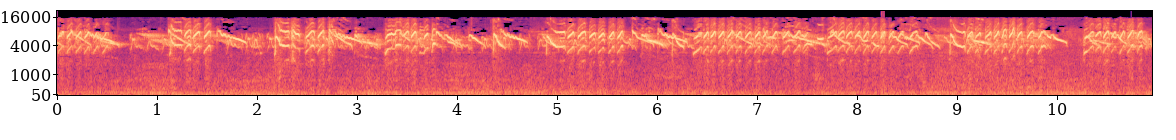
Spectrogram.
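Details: Lure sound of Oriental white-eyes, used to draw birds in: rapid, continuous high-pitched twittering of quick slurred notes and shimmering trills, almost without pause.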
